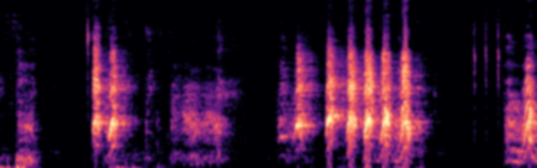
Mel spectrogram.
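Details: Olive, a young Welsh Terrier frightened of a guitar, gives quick bursts of shrill barking amid a person's speech, the loudest run of rapid yaps coming midway.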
